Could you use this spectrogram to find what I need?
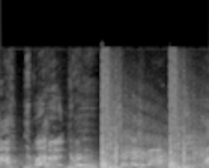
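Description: A young man speaks loudly.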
